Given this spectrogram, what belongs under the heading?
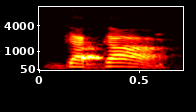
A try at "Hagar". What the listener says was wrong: No, that G is silent. That G will be silent. Yeah, that G would be Hagar.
